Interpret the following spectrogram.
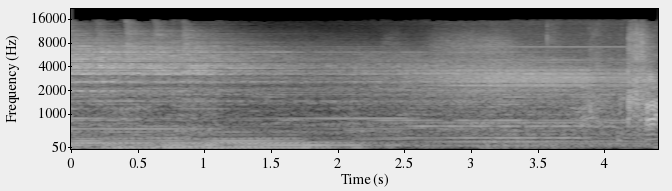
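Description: Live blues band (electric guitar, bass guitar, drum kit and keyboard) playing the closing bars of a song; about halfway through the full band stops and the last chord is left ringing and fading out.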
